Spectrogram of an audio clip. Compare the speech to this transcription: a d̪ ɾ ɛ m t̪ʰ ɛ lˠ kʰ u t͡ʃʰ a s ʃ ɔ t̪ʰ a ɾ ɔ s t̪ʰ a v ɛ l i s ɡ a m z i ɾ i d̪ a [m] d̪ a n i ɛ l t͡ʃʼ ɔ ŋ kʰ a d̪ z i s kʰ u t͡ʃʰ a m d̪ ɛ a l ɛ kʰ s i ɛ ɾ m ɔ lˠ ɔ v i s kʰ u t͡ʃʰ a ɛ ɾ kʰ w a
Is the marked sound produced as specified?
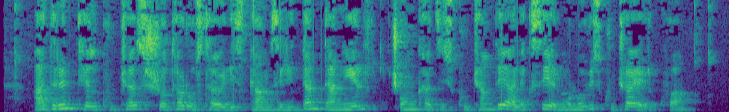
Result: no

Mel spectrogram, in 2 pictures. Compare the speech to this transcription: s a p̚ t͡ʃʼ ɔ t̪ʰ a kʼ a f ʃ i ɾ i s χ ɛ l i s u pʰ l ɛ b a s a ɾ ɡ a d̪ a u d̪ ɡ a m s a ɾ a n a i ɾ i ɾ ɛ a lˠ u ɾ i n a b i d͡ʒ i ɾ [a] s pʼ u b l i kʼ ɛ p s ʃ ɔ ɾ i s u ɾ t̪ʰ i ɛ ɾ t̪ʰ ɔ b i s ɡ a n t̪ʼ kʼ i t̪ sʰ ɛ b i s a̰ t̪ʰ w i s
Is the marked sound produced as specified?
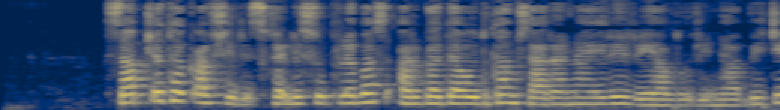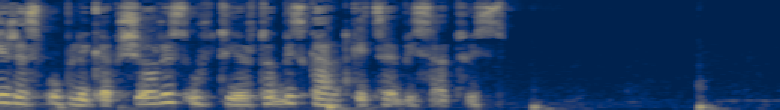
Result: no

